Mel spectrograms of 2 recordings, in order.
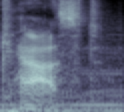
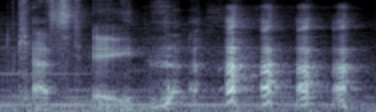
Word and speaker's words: caste: Where I come from, we call it cast, actually. Caste. I call it cast, thank you very much.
